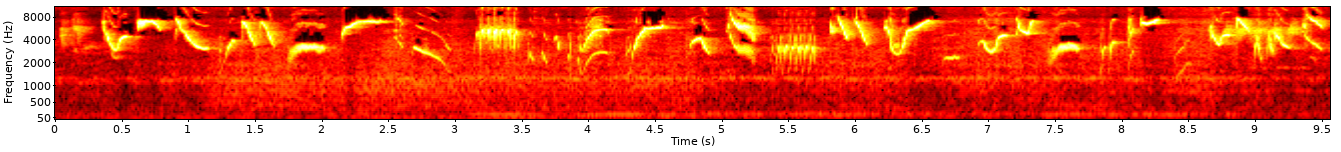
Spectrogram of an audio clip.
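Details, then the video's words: Energetic Black-throated canary song used for therapy and tutoring of other songbirds: quick downslurred high whistles in a steady stream of short phrases, some buzzy trilled notes mixed in, over a low background hum. "burung blackthrout lain pun ikut tergoda berbunyi."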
